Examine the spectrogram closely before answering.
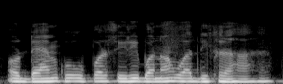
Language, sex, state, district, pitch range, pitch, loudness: Hindi, male, Bihar, West Champaran, 135-145 Hz, 140 Hz, -14 LUFS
